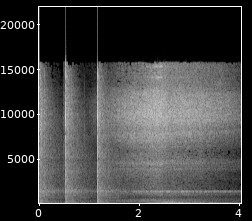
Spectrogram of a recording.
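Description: Cinematic logo sting sound effect: three sharp impact hits about half a second apart, then a deep rumbling swell with a high steady tone that builds and then fades away.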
